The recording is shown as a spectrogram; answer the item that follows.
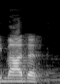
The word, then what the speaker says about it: عبادت: اور جب عربی لہجے میں اس لفظ کو پڑھا جاتا ہے تو تیز ساکت ہو کر ہے کی آواز میں بدل جاتی ہے، یعنی اسے عبادہ پڑھا یا بولا جائے گا. عربی کا لفظ عبادہ جب اردو میں شامل ہوا تو اسے عربی کی بجائے اردو لہجے میں تے کے ساتھ بولا گیا اور بولا جاتا ہے، یعنی عبادت.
